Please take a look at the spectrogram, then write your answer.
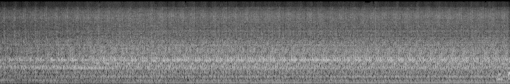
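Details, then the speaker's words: Lexus RX 330 3MZ-FE petrol V6: uneven, lumpy idle with strong cylinder-to-cylinder imbalance, a mechanical problem shown on oscilloscope and efficiency test. "то есть у нас явно проблема с железом явно у нас значит разнобой причем разнобой хороший"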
